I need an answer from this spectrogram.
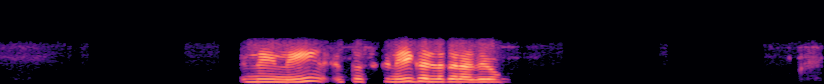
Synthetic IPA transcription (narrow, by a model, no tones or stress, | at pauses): neĩneĩt̪ʊskəneiɡəlːkəɾaːd̪eɾoː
